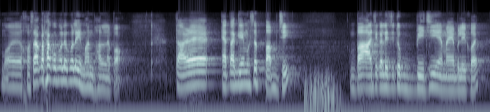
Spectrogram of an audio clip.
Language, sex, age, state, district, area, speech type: Assamese, male, 18-30, Assam, Sonitpur, rural, spontaneous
